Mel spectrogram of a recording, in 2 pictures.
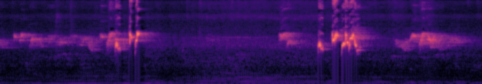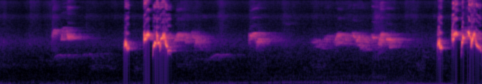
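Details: Red-whiskered bulbul singing with clear, well-phrased delivery and a quick, crisp voice: short bright whistled phrases, some with sharp clicky notes, repeated at uneven intervals every one to three seconds over faint low background hum.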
